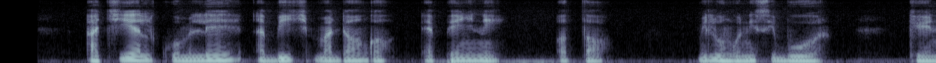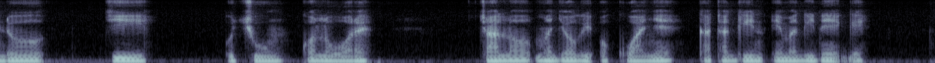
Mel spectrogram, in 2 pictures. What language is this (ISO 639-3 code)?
luo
